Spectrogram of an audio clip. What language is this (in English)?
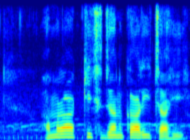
Maithili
